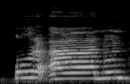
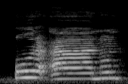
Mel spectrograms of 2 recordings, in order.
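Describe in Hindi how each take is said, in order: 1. शब्द पूरे -un की आवाज़ के साथ खत्म होता है। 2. शब्द पूरे -un की आवाज़ के साथ खत्म होता है।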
